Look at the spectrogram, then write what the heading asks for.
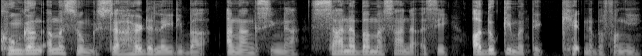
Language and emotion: Manipuri, neutral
